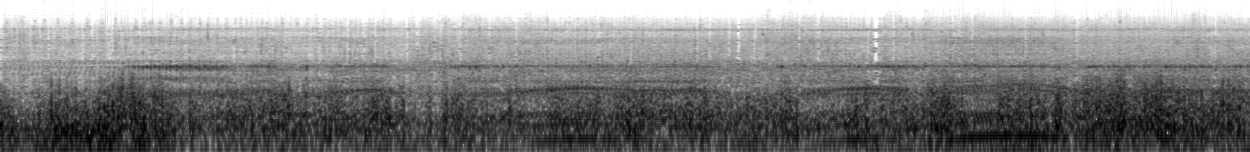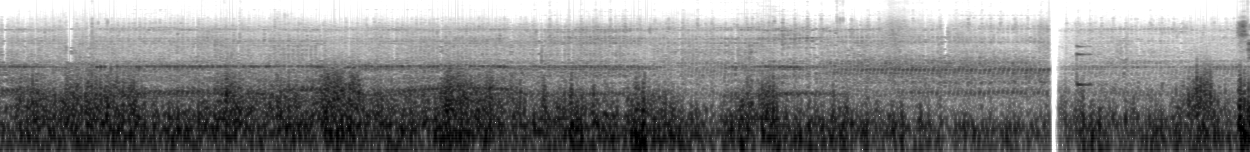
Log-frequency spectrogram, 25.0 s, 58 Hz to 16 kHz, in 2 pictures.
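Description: Small boat with a Mikatsu 4 hp outboard motor running steadily on open water, a continuous near droning hum with no pauses.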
